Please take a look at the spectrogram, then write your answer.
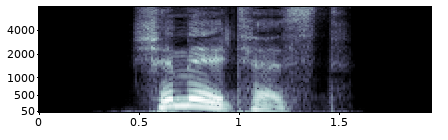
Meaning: inflection of schimmeln: 1. second-person singular preterite 2. second-person singular subjunctive II
- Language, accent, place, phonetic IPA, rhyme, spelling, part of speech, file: German, Germany, Berlin, [ˈʃɪml̩təst], -ɪml̩təst, schimmeltest, verb, De-schimmeltest.ogg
